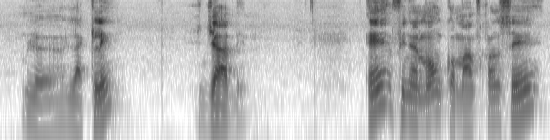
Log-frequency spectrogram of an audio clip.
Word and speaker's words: llave: Si nous avons 12 L, la prononciation c'est je. Par exemple, dans le mot llave, la clé, llave.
